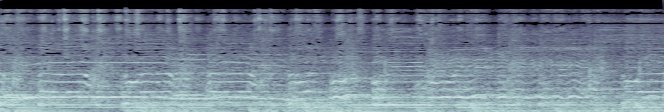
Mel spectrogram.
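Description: Music with singing from a stage musical performance, held sung notes over the accompaniment.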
